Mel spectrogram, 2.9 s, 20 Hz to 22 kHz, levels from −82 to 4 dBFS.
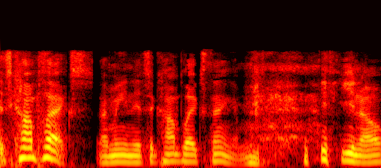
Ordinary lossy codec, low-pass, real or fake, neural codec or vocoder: AAC, 32 kbps; 7.2 kHz; fake; vocoder, 44.1 kHz, 80 mel bands, Vocos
